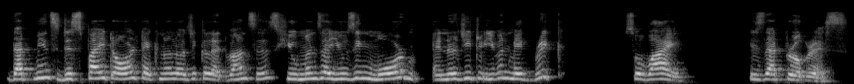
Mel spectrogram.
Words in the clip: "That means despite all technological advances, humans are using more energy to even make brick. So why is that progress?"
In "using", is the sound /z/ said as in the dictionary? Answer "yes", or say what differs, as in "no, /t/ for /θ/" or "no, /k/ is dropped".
yes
